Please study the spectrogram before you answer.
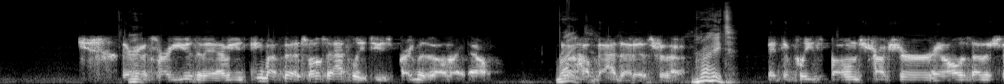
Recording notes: Get him back on the phone.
